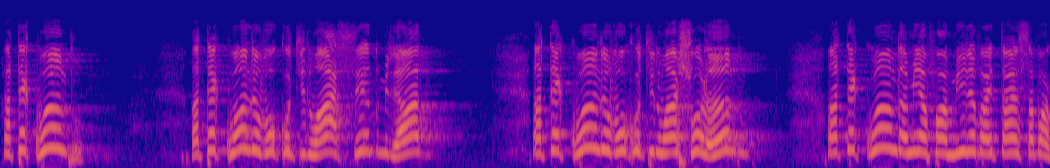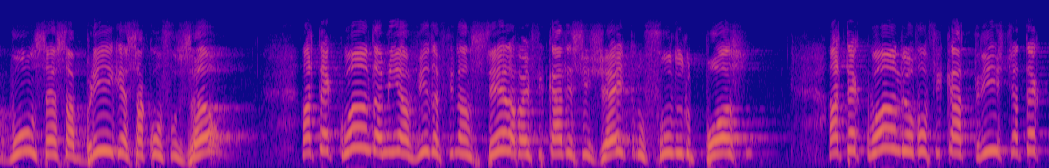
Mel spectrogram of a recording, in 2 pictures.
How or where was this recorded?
large echoing room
